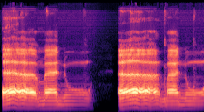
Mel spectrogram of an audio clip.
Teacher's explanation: Baris depan tu kena baca dengan panjang 2 harakat, iaitu dengan hukum mad asli. Amanu, amanu, 2 1 2.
